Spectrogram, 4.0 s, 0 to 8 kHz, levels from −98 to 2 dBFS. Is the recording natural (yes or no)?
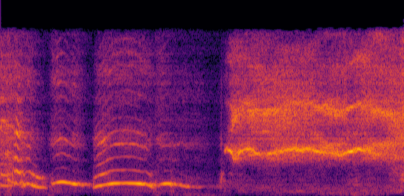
no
